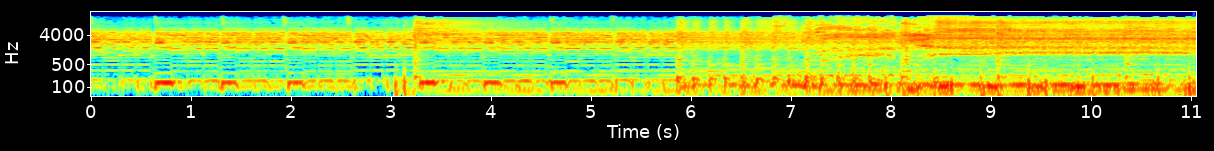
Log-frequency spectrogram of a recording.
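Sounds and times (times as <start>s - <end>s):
distorted electric guitar: 0.0s - 11.0s
bass line: 3.1s - 11.0s.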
